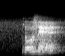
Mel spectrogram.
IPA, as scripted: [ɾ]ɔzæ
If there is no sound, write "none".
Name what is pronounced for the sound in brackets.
ɾ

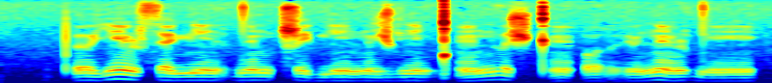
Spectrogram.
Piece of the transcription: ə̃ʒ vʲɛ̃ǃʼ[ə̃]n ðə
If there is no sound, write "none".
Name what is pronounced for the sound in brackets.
ɛ̃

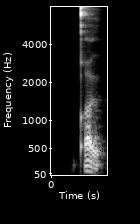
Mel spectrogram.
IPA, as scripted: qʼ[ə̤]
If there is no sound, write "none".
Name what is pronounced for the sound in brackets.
ə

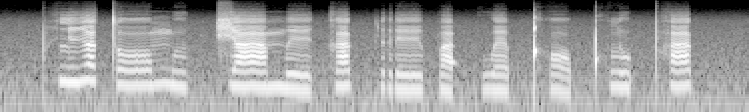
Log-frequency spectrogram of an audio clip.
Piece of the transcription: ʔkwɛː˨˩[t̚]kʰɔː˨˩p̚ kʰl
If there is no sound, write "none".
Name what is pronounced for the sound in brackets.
p̚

